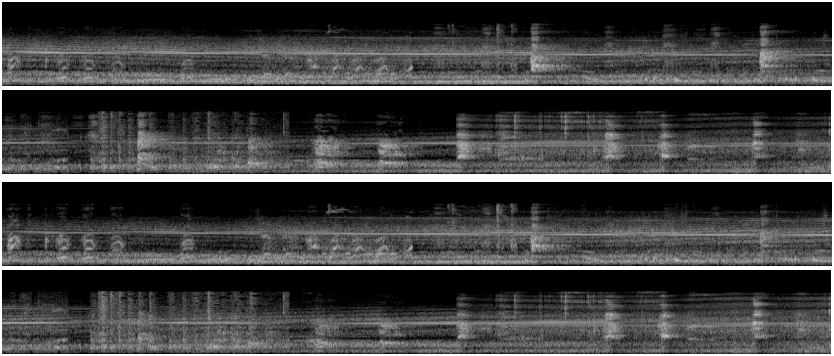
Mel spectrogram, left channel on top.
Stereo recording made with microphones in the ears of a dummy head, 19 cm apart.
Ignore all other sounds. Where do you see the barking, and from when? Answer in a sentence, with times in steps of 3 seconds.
In this clip you hear the barking on the right from 0 s, in the centre from 3 s, on the left from 6 s, in the centre from 12 s and on the right from 15 s.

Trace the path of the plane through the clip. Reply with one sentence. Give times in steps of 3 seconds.
In this clip you hear the plane on the left from 0 s, in the centre from 3 s and on the right from 6 s.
